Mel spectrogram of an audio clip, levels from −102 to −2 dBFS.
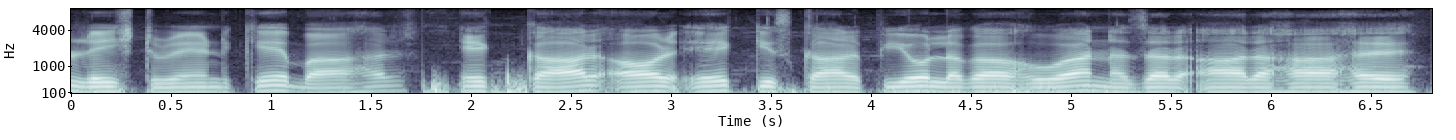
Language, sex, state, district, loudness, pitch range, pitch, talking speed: Hindi, male, Jharkhand, Ranchi, -15 LUFS, 115-130 Hz, 120 Hz, 125 wpm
